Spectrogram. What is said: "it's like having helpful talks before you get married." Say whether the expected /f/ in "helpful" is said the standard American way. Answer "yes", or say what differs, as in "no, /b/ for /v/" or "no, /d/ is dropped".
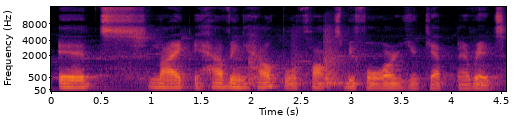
no, /f/ is dropped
